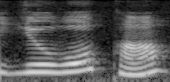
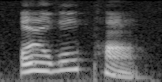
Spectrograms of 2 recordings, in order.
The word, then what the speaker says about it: Europa: Europa would not be Europa, but Europa.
